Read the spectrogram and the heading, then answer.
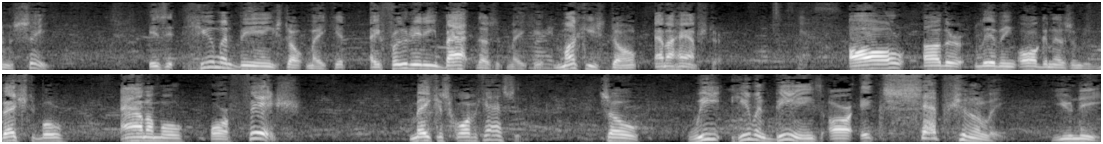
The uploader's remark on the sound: Live from Expo East in Baltimore, MD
